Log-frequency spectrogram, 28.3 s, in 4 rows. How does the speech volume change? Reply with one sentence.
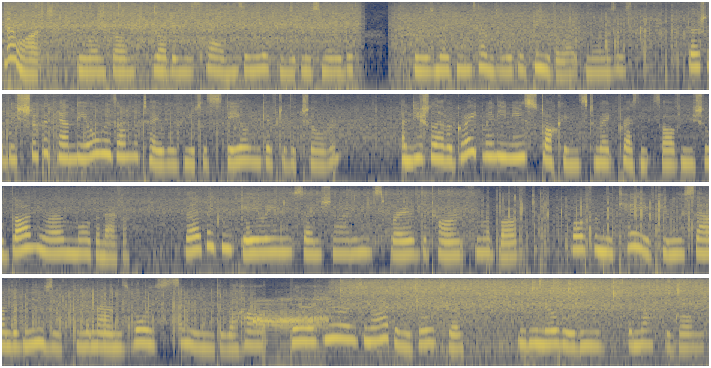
The loudness of the speech stays about the same.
